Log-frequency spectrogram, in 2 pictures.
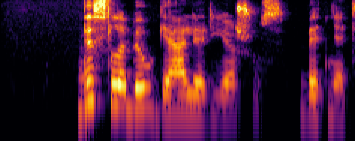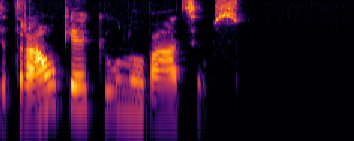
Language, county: Lithuanian, Alytus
